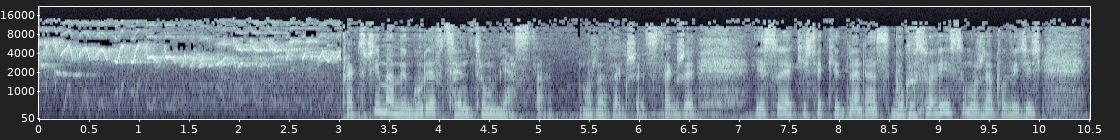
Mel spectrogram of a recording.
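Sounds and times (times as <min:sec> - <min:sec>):
birds singing in a quiet mountain landscape: 0:00.0 - 0:04.7
speech: 0:03.1 - 0:10.4.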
